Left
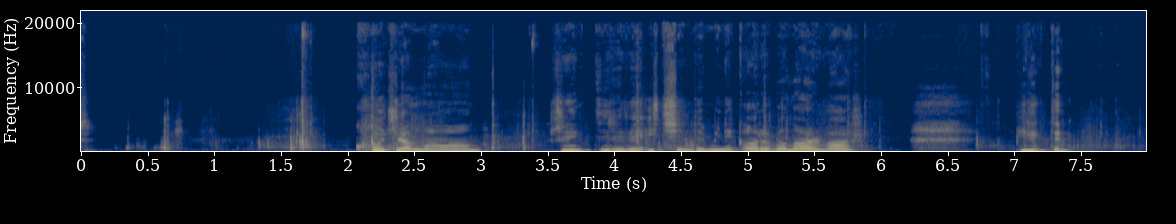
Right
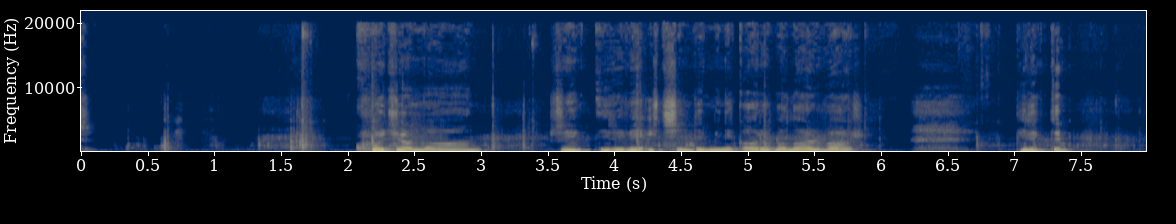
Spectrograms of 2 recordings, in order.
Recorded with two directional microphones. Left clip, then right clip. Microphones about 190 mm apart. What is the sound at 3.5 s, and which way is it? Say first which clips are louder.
Female singing: right 3 dB; 30° left (ahead or behind).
